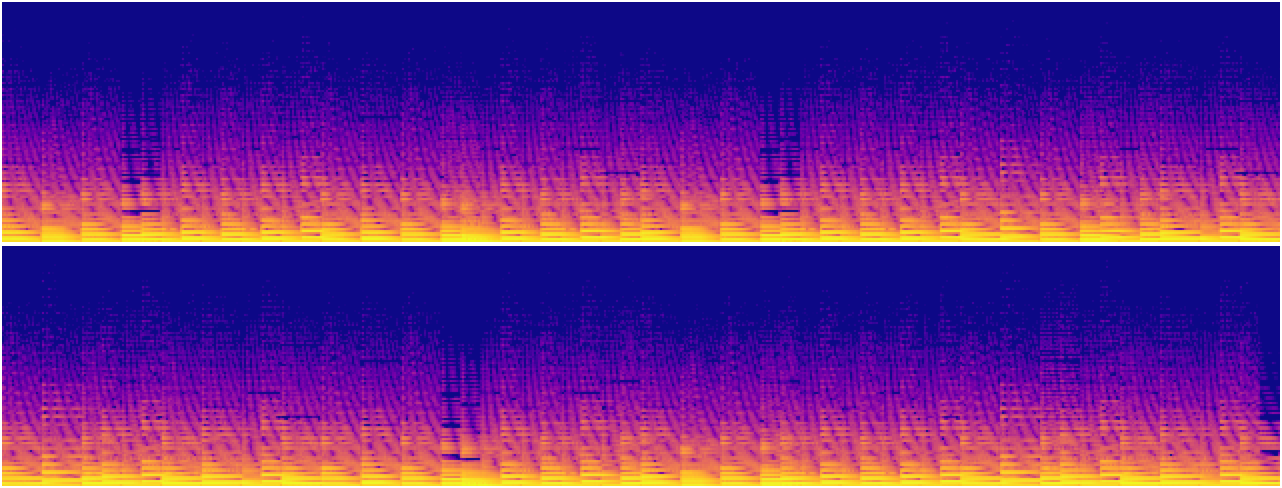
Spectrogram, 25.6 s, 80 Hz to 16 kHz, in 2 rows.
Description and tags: Pixel Piano Adventure Melody Loop
Useful for 2d pixel game adventures or shops in city areas
Thank you for the effort.
adventure, music, piano, retro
